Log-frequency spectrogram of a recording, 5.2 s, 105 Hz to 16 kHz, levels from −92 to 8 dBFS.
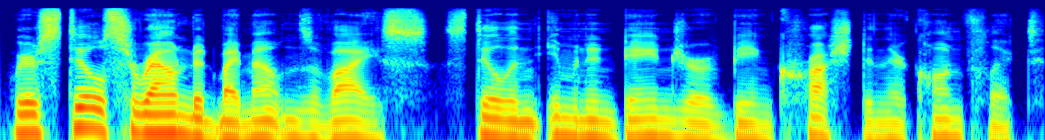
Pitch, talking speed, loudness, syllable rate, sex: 110 Hz, 205 wpm, -20 LUFS, 5.6 syllables/s, male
